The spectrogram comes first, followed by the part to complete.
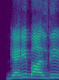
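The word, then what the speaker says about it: Garibaldi: that is जसे पे गैरी बालडी गैरी बालदी बोलते हैं बहुत सारा लोग इसको pronounce but that's completely fine we just have to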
